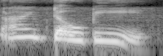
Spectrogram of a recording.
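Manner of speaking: very high, slow put-on voice; imitating Dopey. Imitating Dopey repeating his name, slow and very high. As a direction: stretch it out high and dazed. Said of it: "he's like".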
